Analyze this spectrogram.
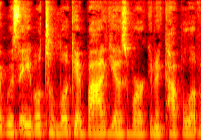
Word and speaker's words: Bhagya: And so I was talking with her and my publisher and I'm like, it's Bhagya Madana Singh.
